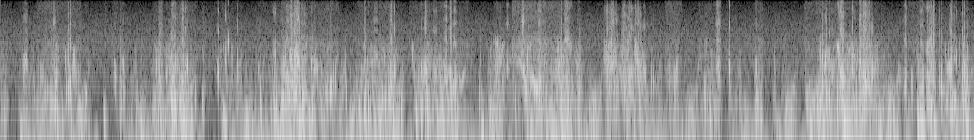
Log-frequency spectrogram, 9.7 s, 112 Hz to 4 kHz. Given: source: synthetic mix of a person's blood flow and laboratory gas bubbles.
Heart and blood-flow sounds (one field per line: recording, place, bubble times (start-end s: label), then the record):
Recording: Doppler ultrasound of blood flow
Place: precordium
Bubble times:
0.00-0.08 s: bubbles
0.18-0.29 s: bubbles
0.35-0.89 s: bubbles
1.02-1.08 s: bubbles
1.11-1.27 s: bubbles
1.50-2.06 s: bubbles
2.13-2.42 s: bubbles
2.54-3.39 s: bubbles
3.54-4.05 s: bubbles
4.08-4.68 s: bubbles
4.92-5.86 s: bubbles
6.01-6.82 s: bubbles
6.97-7.33 s: bubbles
7.53-7.63 s: bubbles
8.03-8.86 s: bubbles
9.02-9.75 s: bubbles
From the record:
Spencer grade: 4 (maximum detectable bubble signal sounding continuously throughout systole and diastole of every cardiac period, and overriding the amplitude of the normal cardiac signals)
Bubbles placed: only in the low amplitude regions of the cardiac cycle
